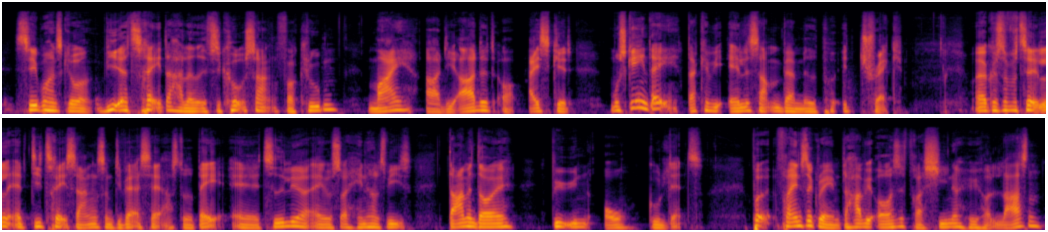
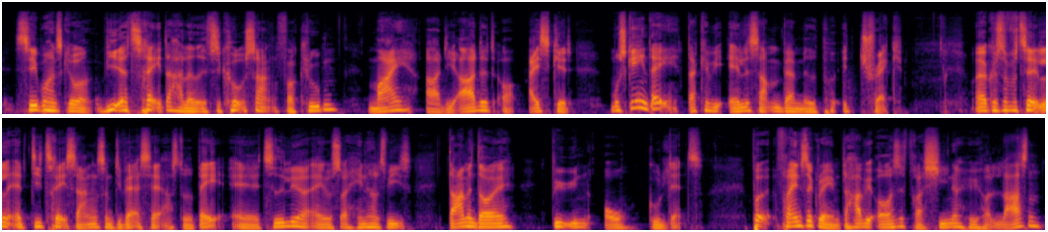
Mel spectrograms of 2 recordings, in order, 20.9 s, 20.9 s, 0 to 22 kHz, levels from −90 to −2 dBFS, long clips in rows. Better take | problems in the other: neither | none

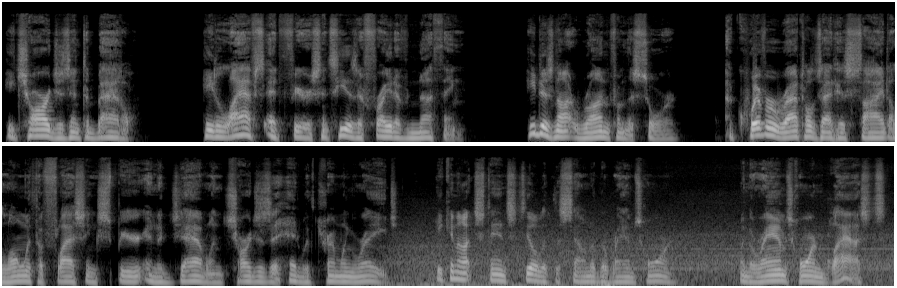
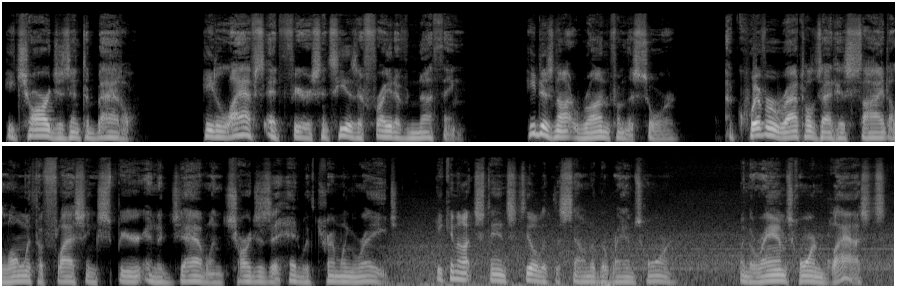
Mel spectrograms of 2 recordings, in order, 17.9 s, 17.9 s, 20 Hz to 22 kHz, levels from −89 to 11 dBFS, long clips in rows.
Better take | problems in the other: neither | train or aircraft noise; noticeable; from 13 s on; 15 dB below the speech; the same in both

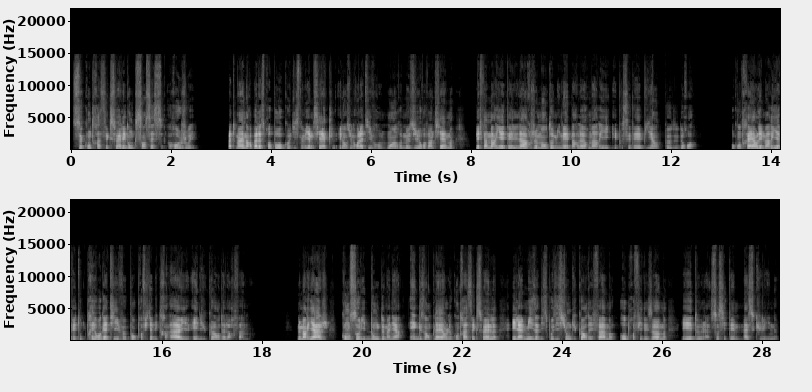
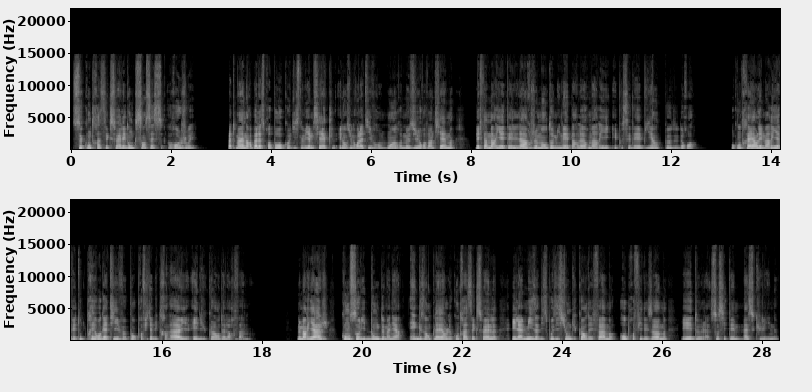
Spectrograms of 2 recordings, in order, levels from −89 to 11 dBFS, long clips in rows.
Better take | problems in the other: second | thin; very; fading below 500 Hz

